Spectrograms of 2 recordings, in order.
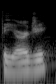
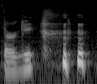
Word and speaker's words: Theurgy: The Thurgy do! Yeah, it's apparently pronounced Theurgy, not Thurgy.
